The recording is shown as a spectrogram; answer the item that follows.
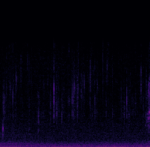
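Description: Faint, steady sizzle of shallow oil frying pişi dough squares in a frying pan, close to near silence.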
